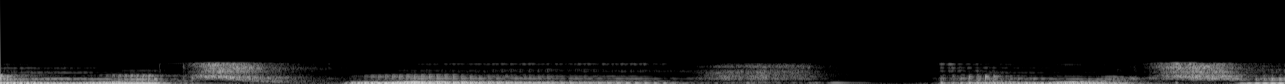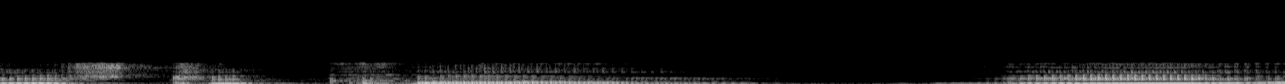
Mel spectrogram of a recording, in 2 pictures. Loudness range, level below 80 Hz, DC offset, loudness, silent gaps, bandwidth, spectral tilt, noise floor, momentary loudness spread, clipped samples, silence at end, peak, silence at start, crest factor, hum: 13 LU; -24 dBFS; under 0.1%; -28 LUFS; none; 1.1 kHz; -17 dB/octave; -66 dBFS; 19 LU; under 0.1%; 0 s; -6 dBFS; 0 s; 18 dB; none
